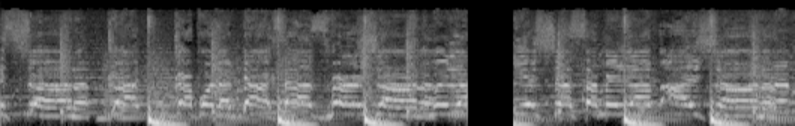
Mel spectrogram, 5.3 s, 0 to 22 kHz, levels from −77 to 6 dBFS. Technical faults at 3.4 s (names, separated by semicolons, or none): playback stall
